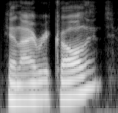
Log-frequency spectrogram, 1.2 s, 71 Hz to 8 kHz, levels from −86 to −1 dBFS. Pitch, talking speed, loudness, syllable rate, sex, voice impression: 145 Hz, 205 wpm, -14 LUFS, 4.8 syllables/s, male, masculine, slightly old, slightly powerful, slightly hard, muffled, halting, mature, wild, strict, slightly intense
